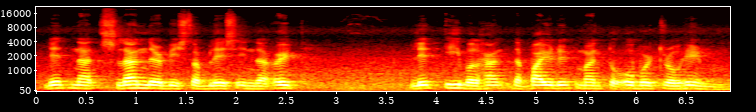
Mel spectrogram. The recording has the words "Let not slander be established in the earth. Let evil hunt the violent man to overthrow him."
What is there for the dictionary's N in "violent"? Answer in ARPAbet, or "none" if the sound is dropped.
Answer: none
